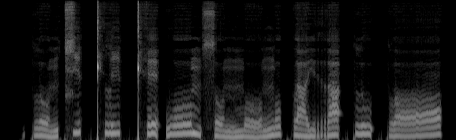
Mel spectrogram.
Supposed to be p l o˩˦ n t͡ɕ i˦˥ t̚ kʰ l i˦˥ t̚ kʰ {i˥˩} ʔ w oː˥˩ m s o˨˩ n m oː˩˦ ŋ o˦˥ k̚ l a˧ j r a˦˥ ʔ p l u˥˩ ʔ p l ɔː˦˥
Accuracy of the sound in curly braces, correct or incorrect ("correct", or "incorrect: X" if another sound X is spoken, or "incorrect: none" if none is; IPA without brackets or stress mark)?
incorrect: e˥˩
